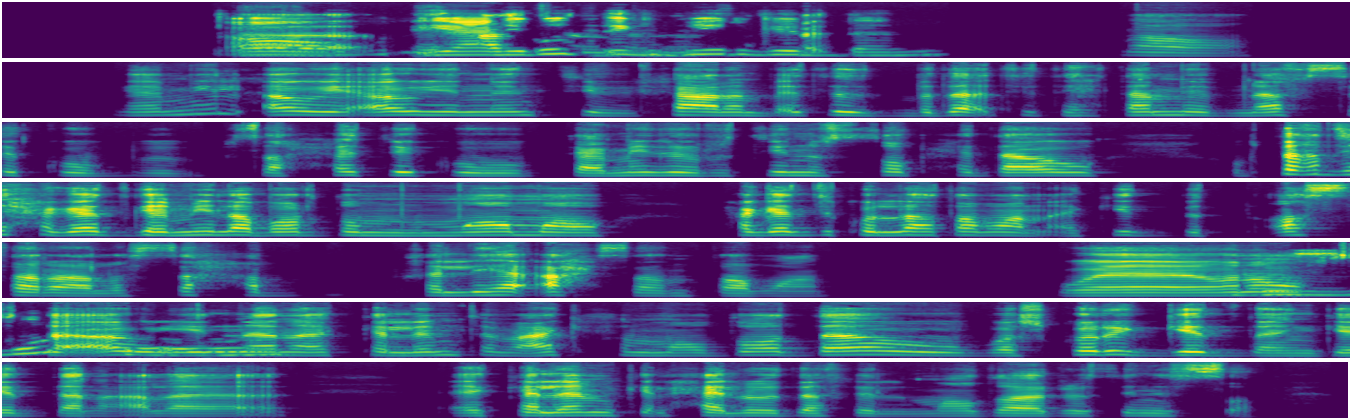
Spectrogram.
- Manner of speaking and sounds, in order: in English: "روتين"; in English: "الروتين"
- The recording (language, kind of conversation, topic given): Arabic, podcast, إزاي بيكون روتينك الصحي الصبح؟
